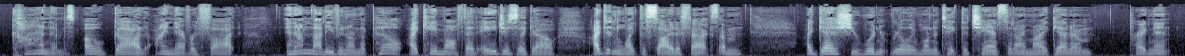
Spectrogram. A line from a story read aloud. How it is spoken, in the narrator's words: He finished for her, his voice a whisper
